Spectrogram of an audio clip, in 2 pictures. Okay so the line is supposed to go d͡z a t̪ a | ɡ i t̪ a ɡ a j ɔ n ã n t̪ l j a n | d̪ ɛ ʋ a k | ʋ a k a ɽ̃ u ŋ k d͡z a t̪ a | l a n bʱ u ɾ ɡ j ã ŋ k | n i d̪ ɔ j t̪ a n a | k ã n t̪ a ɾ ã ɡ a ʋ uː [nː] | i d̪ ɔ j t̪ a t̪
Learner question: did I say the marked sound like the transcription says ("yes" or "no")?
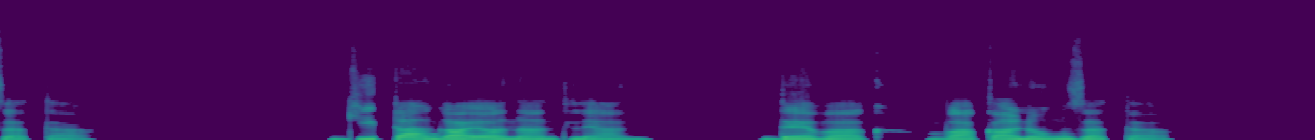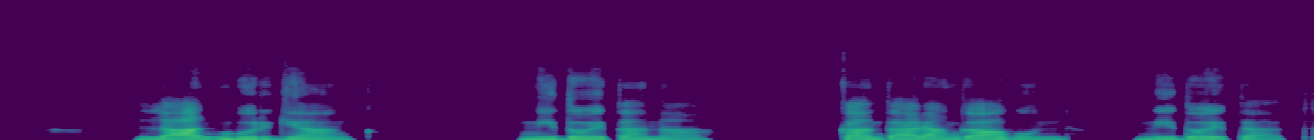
yes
